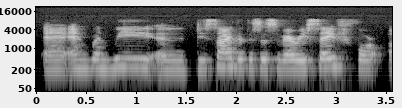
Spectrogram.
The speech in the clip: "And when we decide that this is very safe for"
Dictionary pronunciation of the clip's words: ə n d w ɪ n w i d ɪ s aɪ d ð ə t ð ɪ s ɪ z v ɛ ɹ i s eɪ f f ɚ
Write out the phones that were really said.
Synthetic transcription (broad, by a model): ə n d w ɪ n w i d ɪ s aɪ d ð ə t ð ɪ s ɪ z v ɛ ɹ i s eɪ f f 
